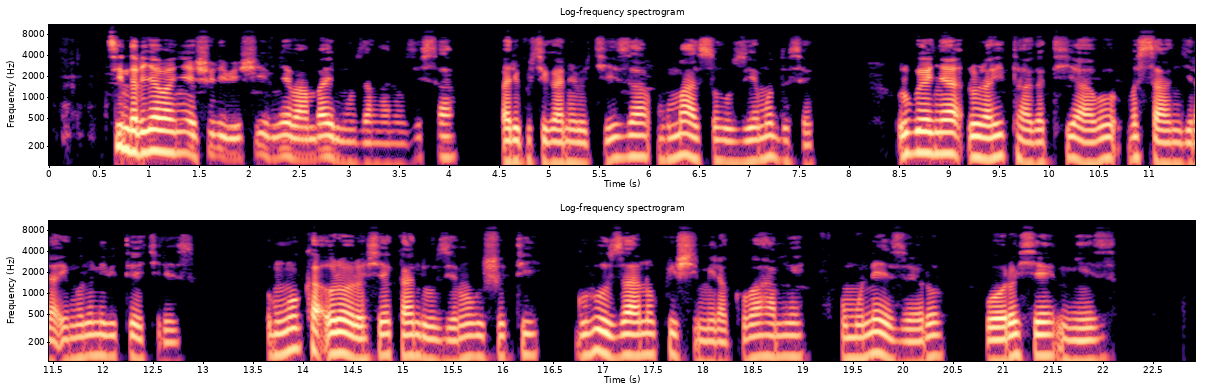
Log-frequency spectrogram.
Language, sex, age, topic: Kinyarwanda, male, 18-24, education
